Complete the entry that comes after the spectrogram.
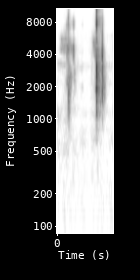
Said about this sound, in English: and now press enter, select the team, use WASD key for select your side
